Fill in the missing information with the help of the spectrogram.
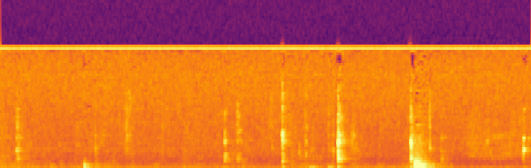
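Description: A few irregular clinks and knocks of kitchen crockery and utensils being handled, with one louder clunk about four seconds in.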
